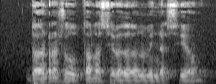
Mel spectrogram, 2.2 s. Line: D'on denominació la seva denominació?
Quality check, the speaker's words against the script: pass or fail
fail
